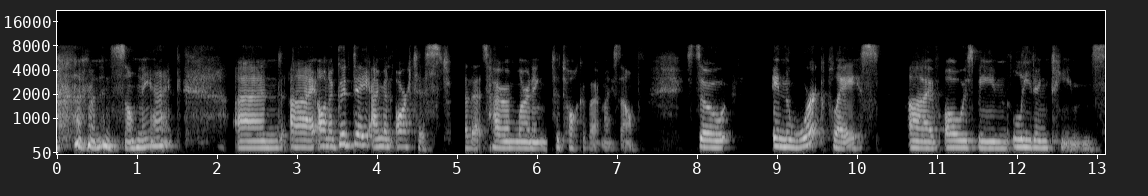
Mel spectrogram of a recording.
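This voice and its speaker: A woman's medium-pitched voice at a very slow pace with ordinary pitch variation. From Scotland. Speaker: tech sales leader and leadership coach. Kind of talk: podcast interview.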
